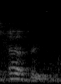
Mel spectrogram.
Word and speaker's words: Keefe: was Cathy spelled like keth ke Fe but pronounced as caffy during a conversation I mentioned I was a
